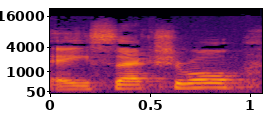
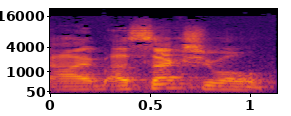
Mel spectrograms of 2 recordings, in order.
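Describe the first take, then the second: First: "asexual" opened with a long A, like "ay"; long-A pronunciation. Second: Said in the usual way. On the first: Shown as a demonstration. Cohost explaining how they always pronounced it, long-A "asexual". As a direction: say "asexual" as ay-sexual. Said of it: "I'd always pronounced it". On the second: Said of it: "So when Savern's like".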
